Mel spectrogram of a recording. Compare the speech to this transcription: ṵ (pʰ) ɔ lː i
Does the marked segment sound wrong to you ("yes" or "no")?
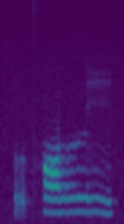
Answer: no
